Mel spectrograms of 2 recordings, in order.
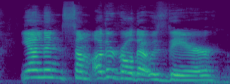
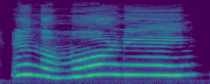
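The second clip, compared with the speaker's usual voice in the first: slow, much higher, drawn-out sneer; mock rude dentist; 12 semitones higher, 5 dB louder, much slower than usual. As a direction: drag it out high and snide. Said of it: "said it in that tone".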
